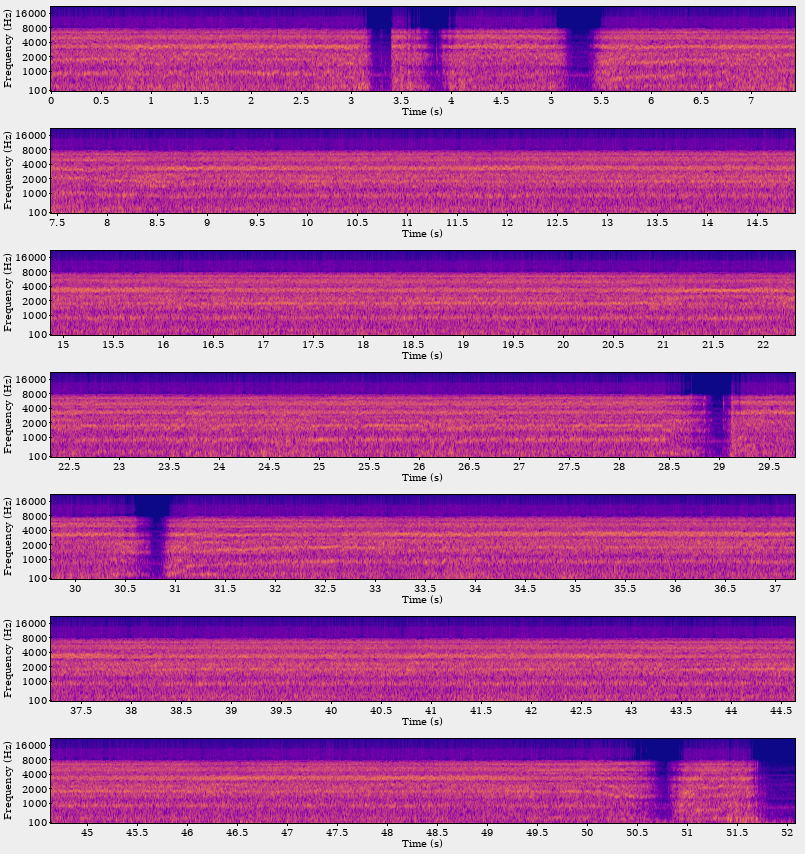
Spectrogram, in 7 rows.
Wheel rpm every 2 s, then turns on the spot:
220, 130, 120, 220, 230, 230, 230, 230, 230, 230, 220, 220, 210, 210, 120, 130, 220, 230, 230, 230, 230, 220, 230, 230, 220, 80.
none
